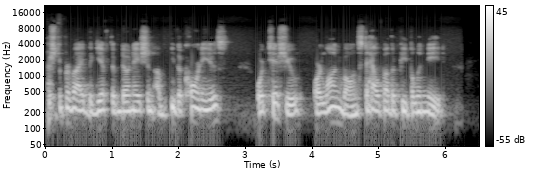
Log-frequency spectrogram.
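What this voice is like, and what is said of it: Boston accent. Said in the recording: “I know I can be hard to understand with my accent. I'm from Boston”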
